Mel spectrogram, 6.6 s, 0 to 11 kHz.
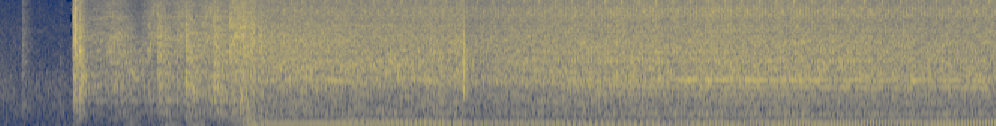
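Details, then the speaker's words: BMW N52 after valve cover and Valvetronic motor gasket replacement, first start: short crank, quick catch, then an even, steady idle with no knocks or misses. Some smoke came from oil drips on the exhaust, judged nothing major. Normal start and idle. "and since we knew that the engine fired up with no issues then i went ahead and reinstalled everything back to how it should be"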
